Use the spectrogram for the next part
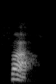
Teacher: bibir bawah tu kita tekan ke gigi kapak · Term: Huruf fa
